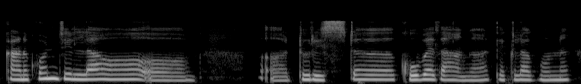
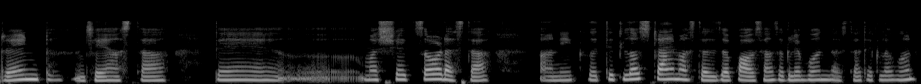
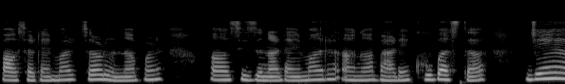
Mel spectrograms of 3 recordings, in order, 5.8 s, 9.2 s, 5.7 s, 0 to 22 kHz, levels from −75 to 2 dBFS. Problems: background sounds at intervals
